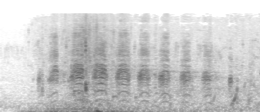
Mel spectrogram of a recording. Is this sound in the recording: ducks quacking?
yes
